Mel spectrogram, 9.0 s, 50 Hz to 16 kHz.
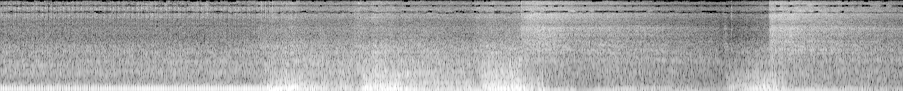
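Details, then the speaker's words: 2022 Ford Bronco just after fitting an ADDW1 blow-off valve: smooth idle with four quick throttle blips, the pitch climbing and dropping cleanly with no knocks; it revs healthily, and the blow-off valve takes a little while to activate. "like all right y'all that's it for the install yall just heard it sounds pretty good takes a little bit to get on to get the um BL off to activate"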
